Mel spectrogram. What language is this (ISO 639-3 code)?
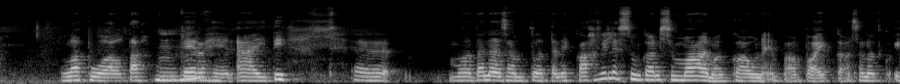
fin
